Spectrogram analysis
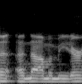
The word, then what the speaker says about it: anemometer: And what is an anemometer, and am I pronouncing it correctly?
